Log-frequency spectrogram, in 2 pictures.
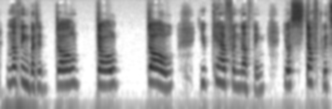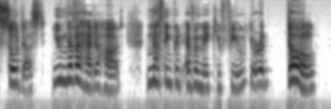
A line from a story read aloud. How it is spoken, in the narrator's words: cried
